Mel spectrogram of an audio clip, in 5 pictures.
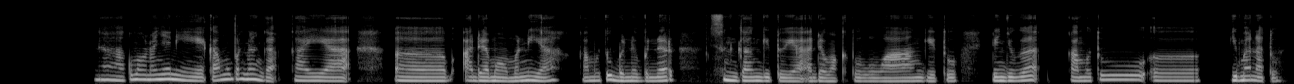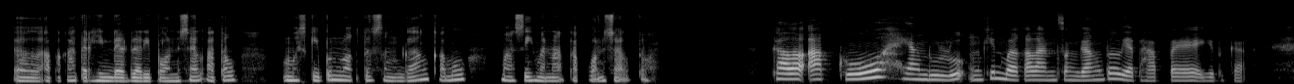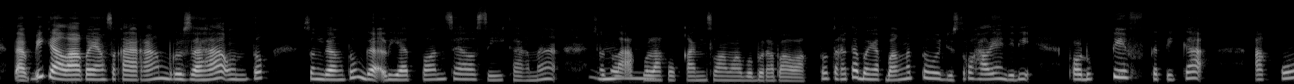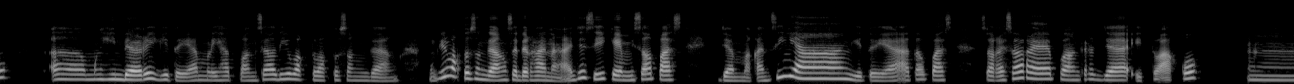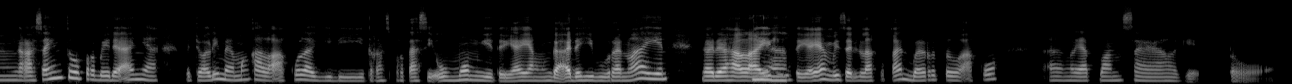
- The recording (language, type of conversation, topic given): Indonesian, podcast, Apa trik sederhana yang kamu pakai agar tetap fokus bekerja tanpa terganggu oleh ponsel?
- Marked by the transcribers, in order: other background noise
